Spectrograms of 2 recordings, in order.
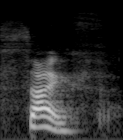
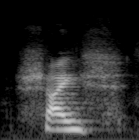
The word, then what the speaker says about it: Scythe: that book name now it's scythe not shy or whatever I said in my else TBR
